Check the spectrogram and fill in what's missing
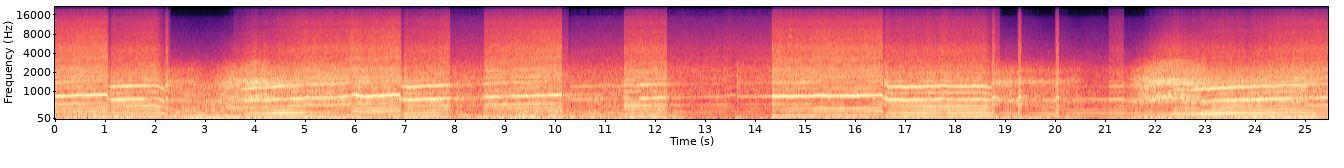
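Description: Nissan GT-R race car engine in the video game Gran Turismo 6, revving hard and continuously for the whole stretch, with rising and falling pitch through gear shifts and brief lifts.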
